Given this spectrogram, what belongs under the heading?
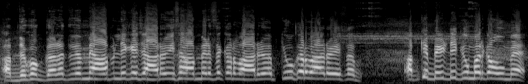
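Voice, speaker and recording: Casting: young actor as a high, quick-talking student nephew, begging and protesting. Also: male voice, steady tone, sharp tone, slight background noise. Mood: pleading. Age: young adult. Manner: pleading, protesting, repeating himself. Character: young male student nephew, frightened and pleading. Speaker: actor in a short drama.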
